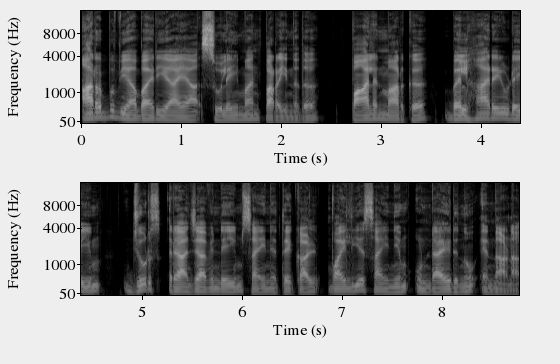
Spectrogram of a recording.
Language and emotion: Malayalam, neutral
